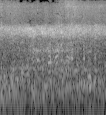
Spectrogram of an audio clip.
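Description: Indistinct chatter of bystanders' voices over a steady street hiss.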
